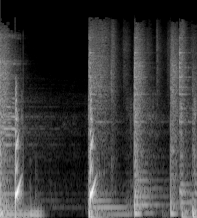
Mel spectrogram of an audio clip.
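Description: Background music with cartoon-like plop sound effects, each a quick upward pitch glide. One comes at the start; after a half-second of dead silence a second comes about a second in, followed by another hit near the end.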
